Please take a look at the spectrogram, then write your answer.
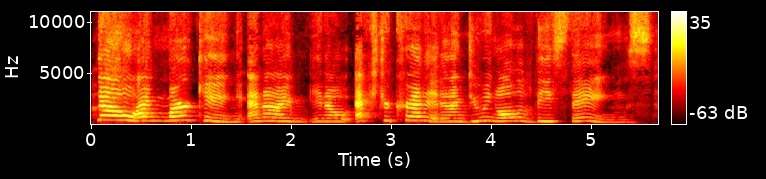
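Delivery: high, loud, hammed-up list of excuses; mock overwhelmed. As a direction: play frazzled and far too busy. Acts out overwhelmed friend's excuses.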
